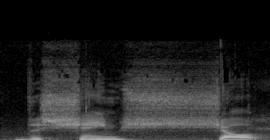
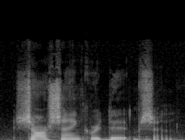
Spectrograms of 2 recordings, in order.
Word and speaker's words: Shawshank Redemption: not seen it but i'm fishing fisting to mispronounce it the shame shock how you say it well you stopped talking for a second shawshank redemption that's it if you said it one more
